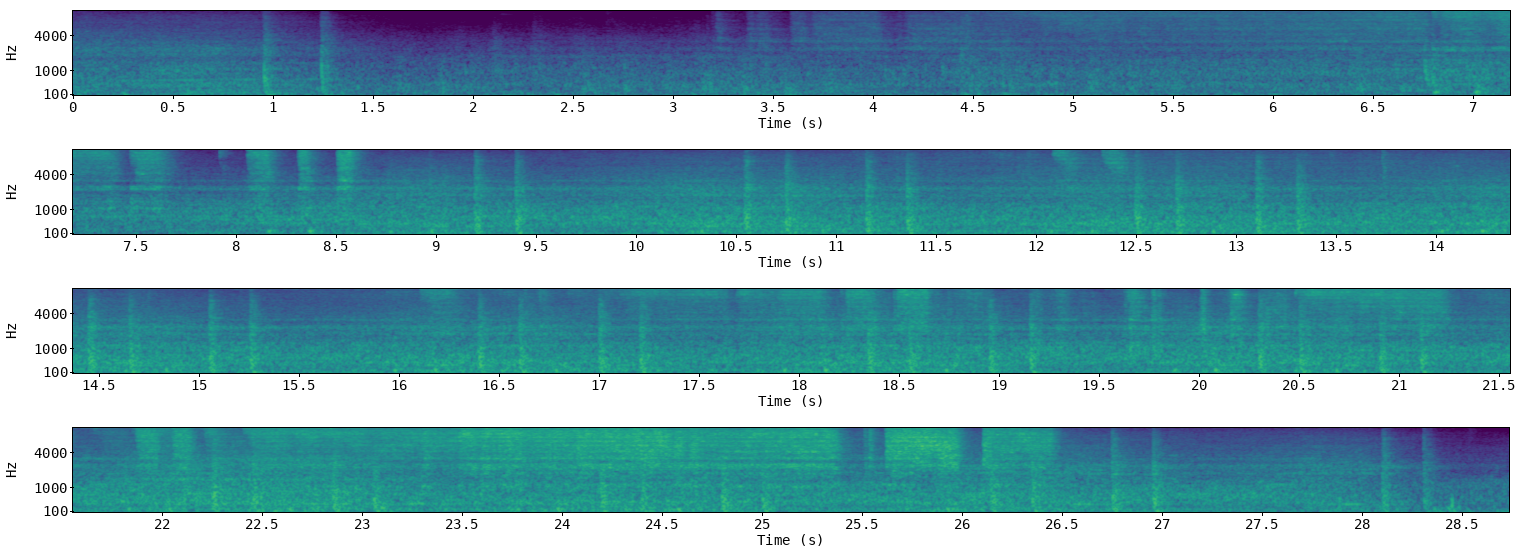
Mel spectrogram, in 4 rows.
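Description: Tobu 50000-series electric commuter train running past, its wheels clicking over the rail joints. It grows louder from about a quarter of the way in, is loudest near the end, then drops away.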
